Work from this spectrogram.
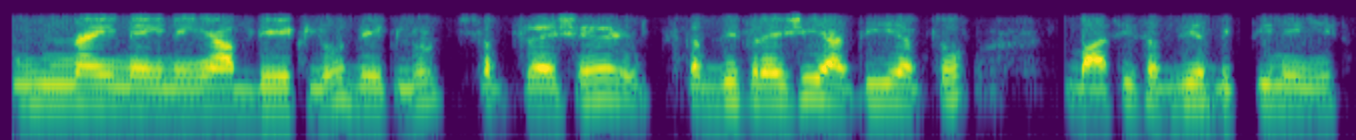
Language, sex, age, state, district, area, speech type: Hindi, male, 18-30, Madhya Pradesh, Jabalpur, urban, conversation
